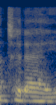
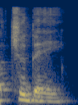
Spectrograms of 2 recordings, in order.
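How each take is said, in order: First: "today" with a soft tapped d; reduced "today". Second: "today" with a full hard d; careful "today". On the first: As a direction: let the consonants in "today" go loose and quick. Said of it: "que ele fala today". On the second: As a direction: pronounce "today" carefully, each consonant fully made. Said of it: "Ele não fala today". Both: Shown as a demonstration.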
